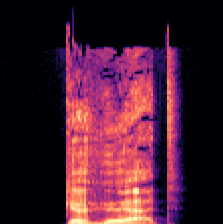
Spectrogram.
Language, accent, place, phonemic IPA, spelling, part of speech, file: German, Germany, Berlin, /ɡəˈhøːɐ̯t/, gehört, verb, De-gehört.ogg
- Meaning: 1. past participle of hören 2. past participle of gehören 3. inflection of gehören: third-person singular present 4. inflection of gehören: second-person plural present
